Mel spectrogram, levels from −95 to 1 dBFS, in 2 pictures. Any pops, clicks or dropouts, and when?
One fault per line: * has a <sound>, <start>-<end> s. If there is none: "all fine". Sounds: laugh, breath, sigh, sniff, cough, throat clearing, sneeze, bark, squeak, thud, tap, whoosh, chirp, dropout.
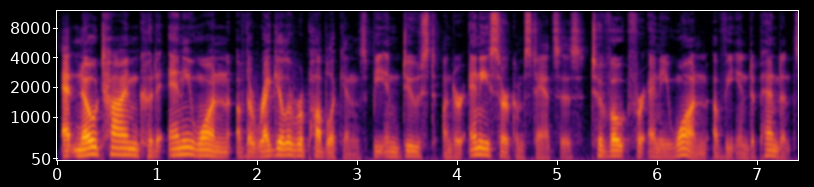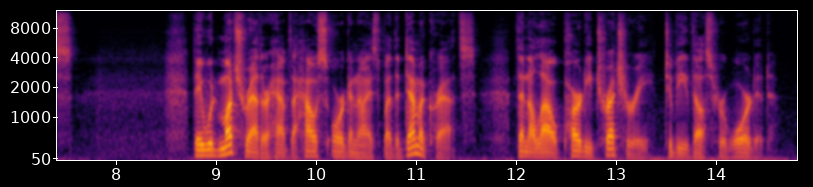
all fine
